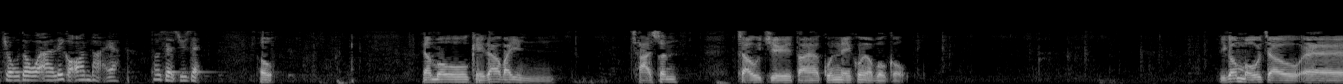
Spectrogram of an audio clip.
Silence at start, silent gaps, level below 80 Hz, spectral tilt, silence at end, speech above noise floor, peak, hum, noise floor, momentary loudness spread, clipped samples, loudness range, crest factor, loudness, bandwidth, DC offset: 0 s; none; -62 dBFS; -9.5 dB/octave; 0 s; 37 dB; -10 dBFS; none; -63 dBFS; 14 LU; under 0.1%; 6 LU; 20 dB; -27 LUFS; 5 kHz; under 0.1%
